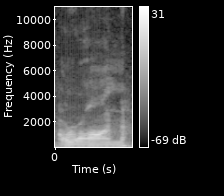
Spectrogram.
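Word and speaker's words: Iron: listening to cycle over one Iran Iran that's how you say it by Edward Robertson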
